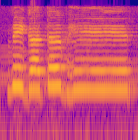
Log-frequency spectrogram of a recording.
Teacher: ವಿಗತ ಭೀರ್ ವಿಸರ್ಗದ ಉಚ್ಚಾರಣೆ ಅರ್ಧ ರ ರೀತಿ.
